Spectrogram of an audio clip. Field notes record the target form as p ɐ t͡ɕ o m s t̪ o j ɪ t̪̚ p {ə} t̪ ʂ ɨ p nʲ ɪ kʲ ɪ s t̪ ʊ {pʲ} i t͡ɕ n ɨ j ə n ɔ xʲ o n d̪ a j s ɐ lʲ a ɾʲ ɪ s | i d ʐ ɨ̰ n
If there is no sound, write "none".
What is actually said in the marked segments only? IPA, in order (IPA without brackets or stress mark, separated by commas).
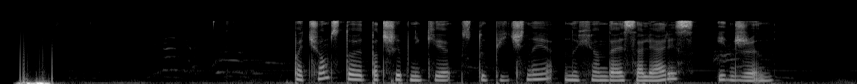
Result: ɐ, pʲ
